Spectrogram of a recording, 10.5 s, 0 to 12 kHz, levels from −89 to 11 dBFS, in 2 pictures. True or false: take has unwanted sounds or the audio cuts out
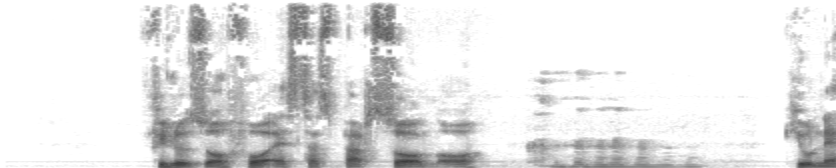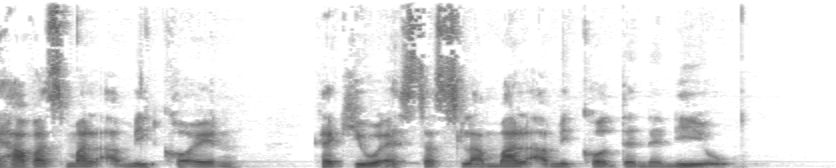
true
